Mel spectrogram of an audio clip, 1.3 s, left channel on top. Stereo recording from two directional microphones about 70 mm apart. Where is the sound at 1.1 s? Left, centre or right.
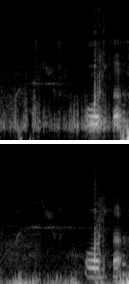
Left.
